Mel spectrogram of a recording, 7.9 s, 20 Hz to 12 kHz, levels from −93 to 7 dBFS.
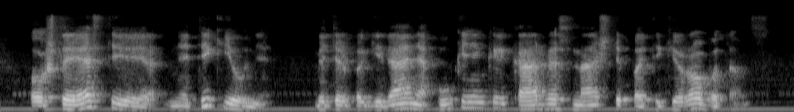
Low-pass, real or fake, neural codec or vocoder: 7.2 kHz; fake; codec, 16 kHz, 6 kbps, DAC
